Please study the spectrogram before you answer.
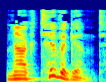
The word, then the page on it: noctivagant: British English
